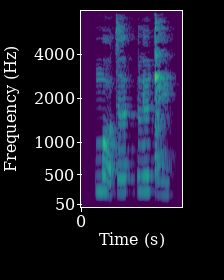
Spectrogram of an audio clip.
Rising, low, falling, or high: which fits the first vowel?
falling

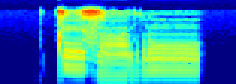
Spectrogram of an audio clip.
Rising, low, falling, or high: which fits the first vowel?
high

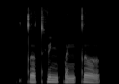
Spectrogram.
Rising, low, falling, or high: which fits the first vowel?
rising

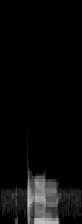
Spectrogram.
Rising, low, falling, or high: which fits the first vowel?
falling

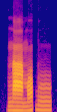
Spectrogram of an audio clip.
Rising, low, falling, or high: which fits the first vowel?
low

